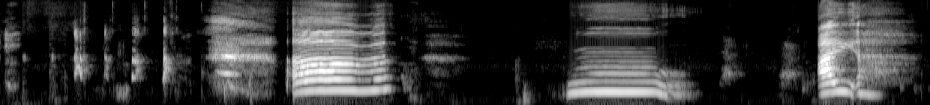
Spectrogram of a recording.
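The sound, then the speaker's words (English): A dog whines in three drawn-out, high-pitched cries, each lasting about a second, with soft clicks and mouth sounds scattered in the quieter gaps between them. “My dog is whining in the background.”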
